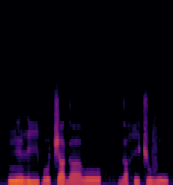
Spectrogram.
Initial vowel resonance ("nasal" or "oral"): nasal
